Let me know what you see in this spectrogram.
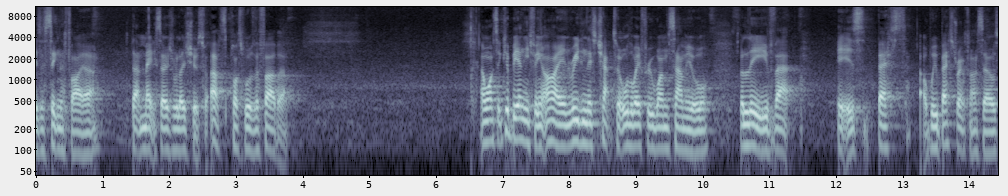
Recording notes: This sermon was recorded on Sunday 18th June 2023 at our Putnoe venue.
